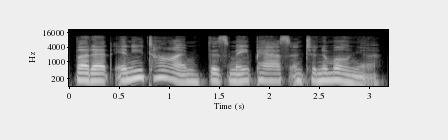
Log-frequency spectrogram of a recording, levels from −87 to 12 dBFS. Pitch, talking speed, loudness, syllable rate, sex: 165 Hz, 170 wpm, -17 LUFS, 4.3 syllables/s, female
